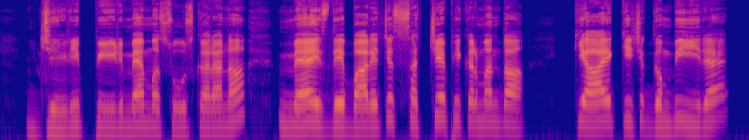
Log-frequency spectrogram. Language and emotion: Dogri, fearful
